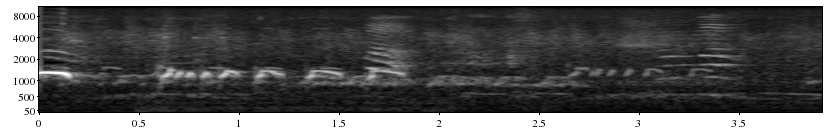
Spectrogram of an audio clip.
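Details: Local zebra dove singing as a lure to provoke rival doves into answering: quick runs of soft cooing notes near one pitch, a louder opening note, then fainter answering phrases trailing off behind.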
